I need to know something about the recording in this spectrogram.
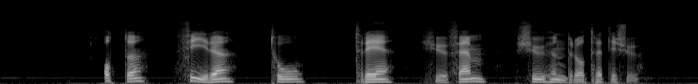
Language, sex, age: Norwegian, male, 42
